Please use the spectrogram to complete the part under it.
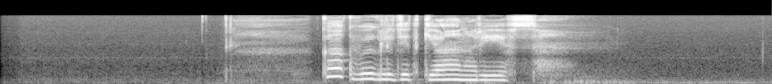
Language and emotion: Russian, sad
